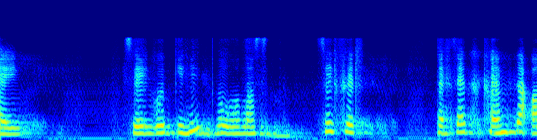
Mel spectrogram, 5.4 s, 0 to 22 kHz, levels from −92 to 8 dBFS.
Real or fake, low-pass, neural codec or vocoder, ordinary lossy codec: fake; 7.2 kHz; codec, 16 kHz, 0.5 kbps, FreqCodec, smaller model; MP3, 64 kbps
